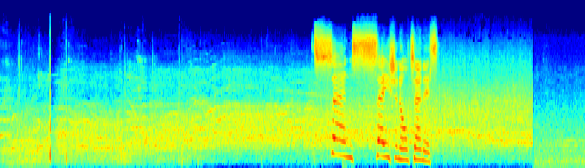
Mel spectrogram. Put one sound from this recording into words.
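A large crowd applauds and cheers loudly.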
